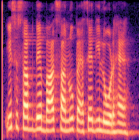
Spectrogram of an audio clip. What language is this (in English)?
Punjabi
